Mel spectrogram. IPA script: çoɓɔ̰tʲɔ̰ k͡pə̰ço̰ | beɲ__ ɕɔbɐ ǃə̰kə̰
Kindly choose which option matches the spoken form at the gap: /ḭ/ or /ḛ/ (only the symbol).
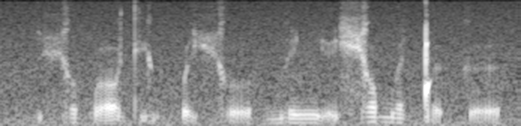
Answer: ḛ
